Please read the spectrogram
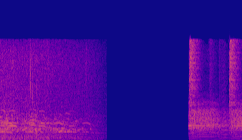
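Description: The tail of a channel-logo jingle with short cartoon chirping glides, fading out over about a second. Dead digital silence follows, then strummed guitar music starts just before the end.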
